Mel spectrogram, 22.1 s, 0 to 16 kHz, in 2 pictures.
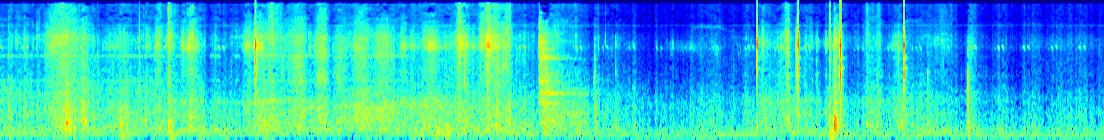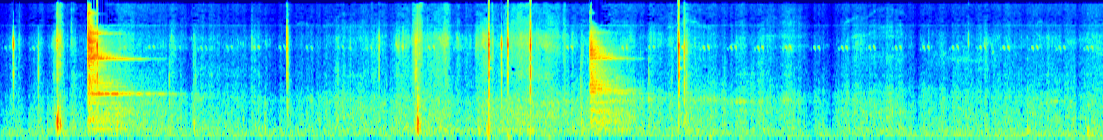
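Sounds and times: rope halter handling noise: 0.0s - 6.4s, 11.2s - 18.1s
metallic clink: 5.4s - 6.1s, 11.9s - 13.0s, 16.9s - 18.0s.

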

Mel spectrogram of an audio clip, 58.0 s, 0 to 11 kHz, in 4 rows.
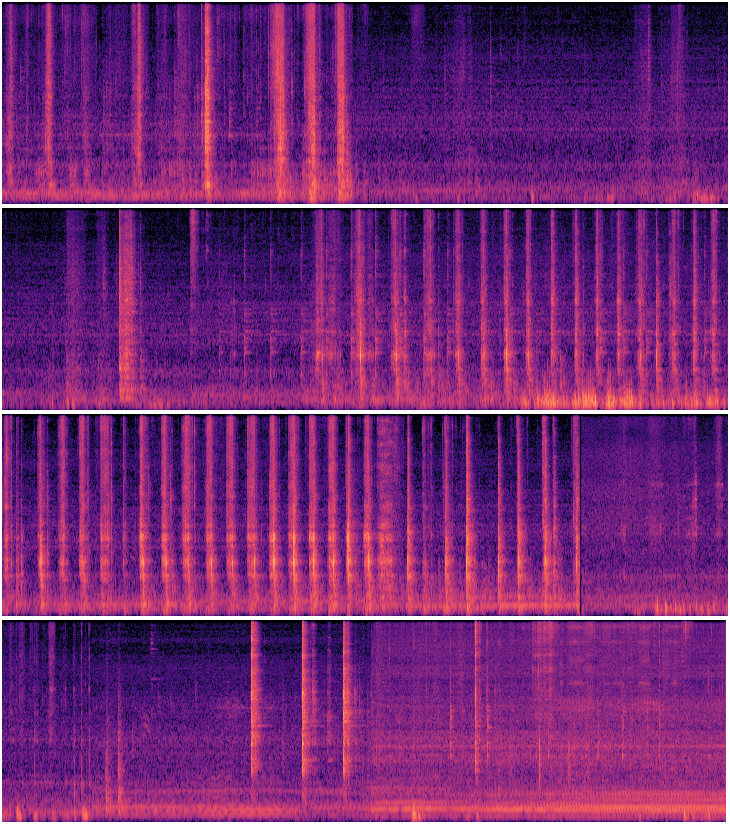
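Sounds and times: knife chopping on wooden board: 31.8s - 40.6s.

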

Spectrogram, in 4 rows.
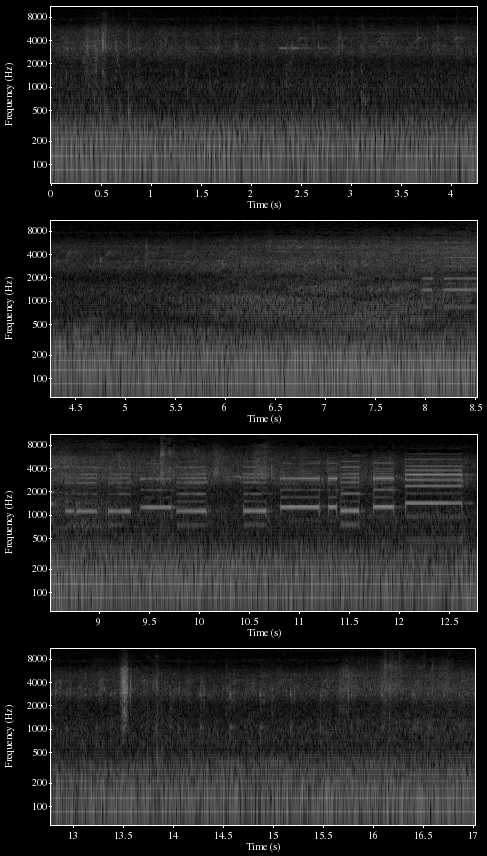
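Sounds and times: steady low rumble: 0.0s - 17.0s
short electronic beeps tune: 8.0s - 12.8s.

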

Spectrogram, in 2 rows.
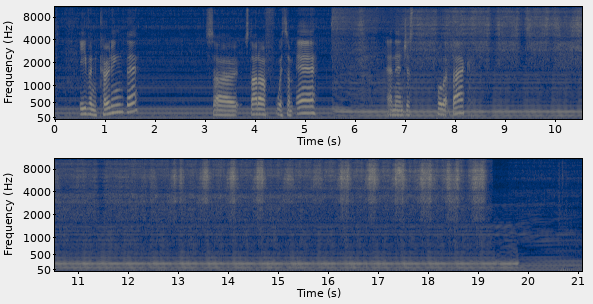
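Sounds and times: compressor humming: 0.0s - 21.0s
airbrush spraying hiss: 5.6s - 19.3s.

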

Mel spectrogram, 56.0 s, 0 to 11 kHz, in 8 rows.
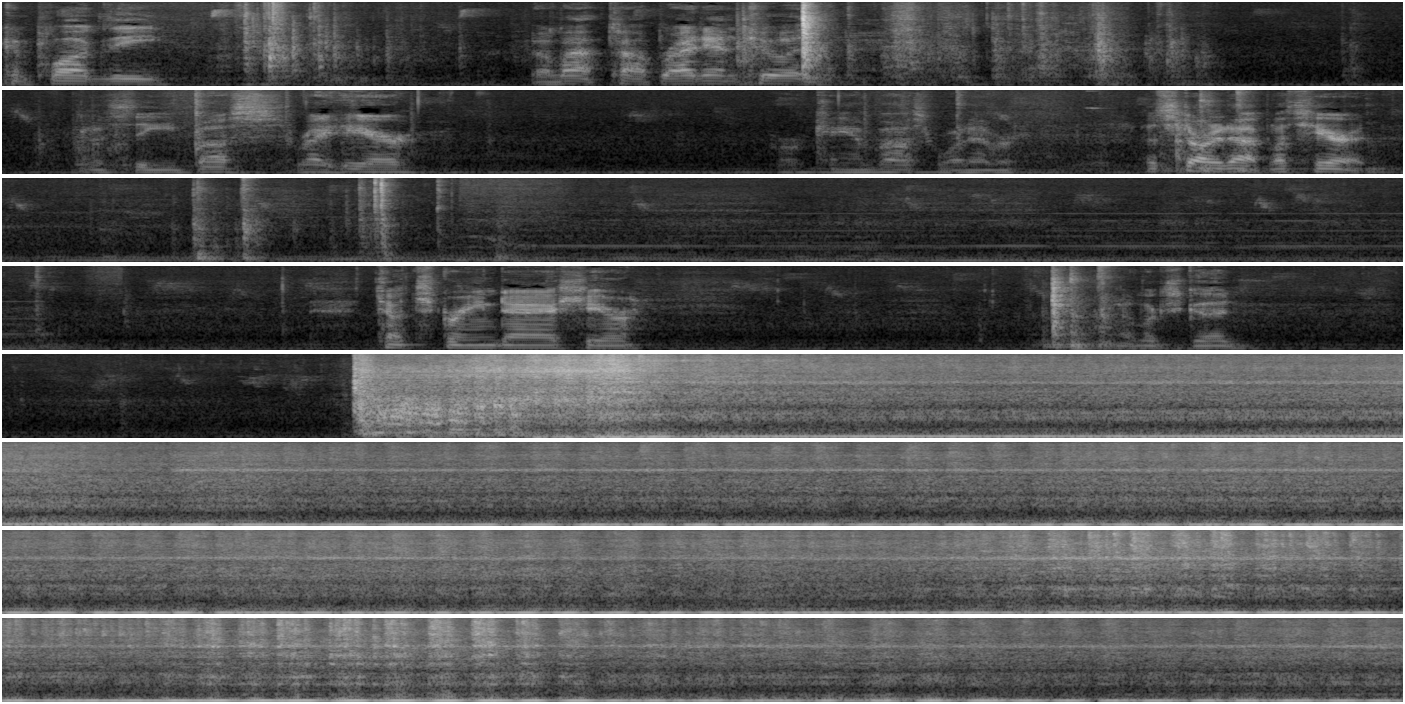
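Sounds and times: engine starting and idling: 29.8s - 56.0s.

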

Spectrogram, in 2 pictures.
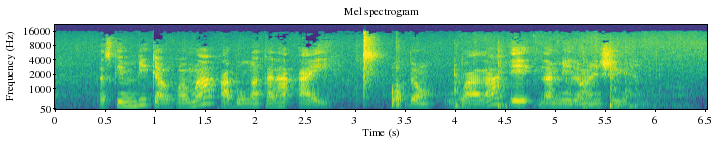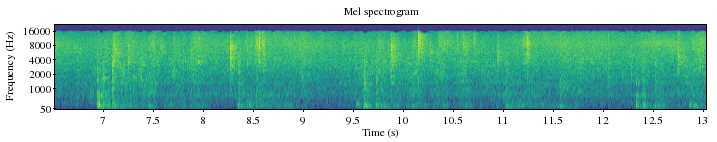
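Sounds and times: wooden spoon scraping a pan: 3.5s - 13.0s.

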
